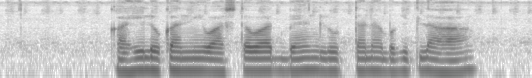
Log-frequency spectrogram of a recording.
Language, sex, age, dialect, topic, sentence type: Marathi, male, 18-24, Southern Konkan, banking, statement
